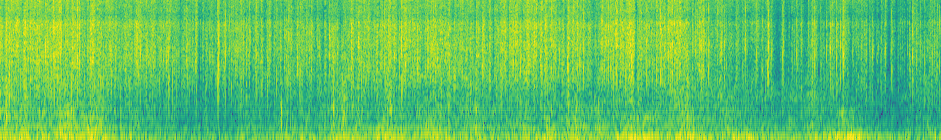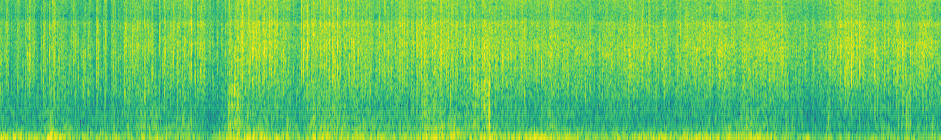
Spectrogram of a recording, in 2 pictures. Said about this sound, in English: unfortunately, it's been raining, windy, thunder and lightning for the last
